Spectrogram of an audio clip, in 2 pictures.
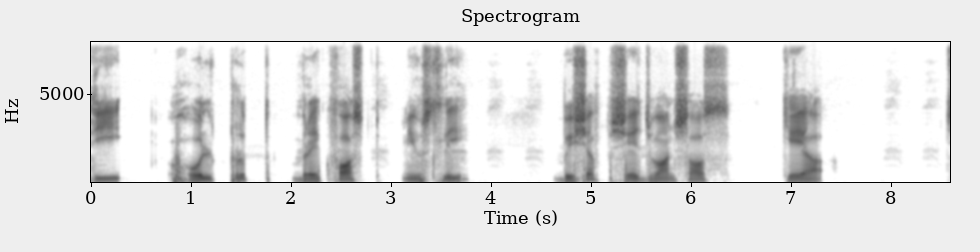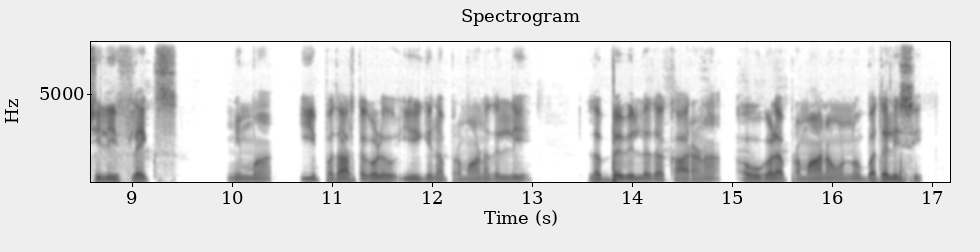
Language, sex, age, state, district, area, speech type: Kannada, male, 30-45, Karnataka, Tumkur, urban, read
